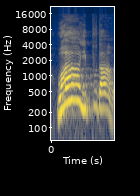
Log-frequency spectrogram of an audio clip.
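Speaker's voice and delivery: high, slow, drawn-out gush of delight; family cooing over something pretty. Retold or imitated. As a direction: coo over it like the whole family does.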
